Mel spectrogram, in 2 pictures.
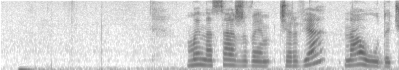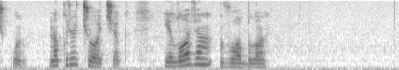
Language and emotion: Russian, neutral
